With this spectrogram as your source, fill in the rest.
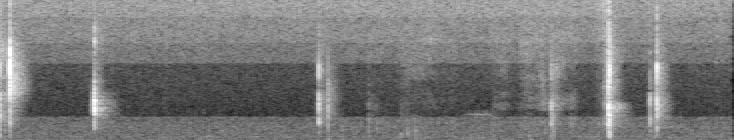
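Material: Plastic.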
